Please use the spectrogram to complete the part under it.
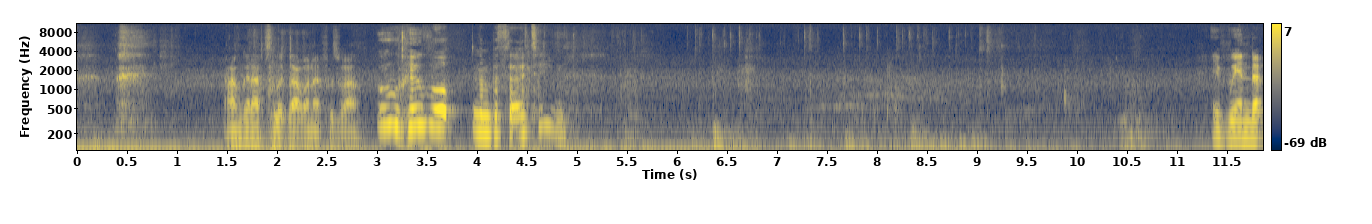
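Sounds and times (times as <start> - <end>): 
low hum: 0.0 - 11.8
speech: 1.5 - 5.0, 11.4 - 11.8
laptop keyboard typing: 6.1 - 9.5.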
